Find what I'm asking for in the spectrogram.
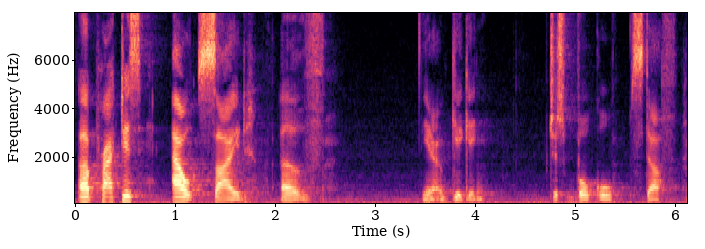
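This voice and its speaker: Upbeat woman singer, lowish voice. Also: slow pace, slight background noise. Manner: upbeat, animated, laughs often. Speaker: guest, professional singer. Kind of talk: casual interview chat.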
